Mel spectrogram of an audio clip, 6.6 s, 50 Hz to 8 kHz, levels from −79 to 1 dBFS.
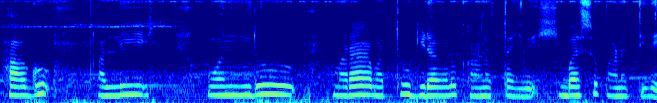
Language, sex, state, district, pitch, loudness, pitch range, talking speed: Kannada, female, Karnataka, Dharwad, 210 Hz, -43 LUFS, 200-220 Hz, 80 wpm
